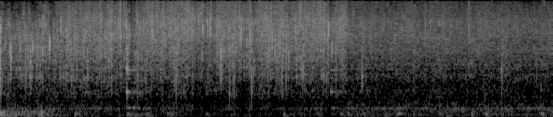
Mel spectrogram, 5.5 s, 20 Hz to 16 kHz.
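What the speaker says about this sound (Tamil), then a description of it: "இதோட 1/2 டீஸ்பூன் பெருங்காயத்தூள் சேர்த்து வெங்காயம் லேசாக செவந்து வர்ற அளவுக்கு வதக்கி விட்டுறலாம்" Finely chopped onion sautéing in hot oil with curry leaves and chillies in a pan, a steady close sizzle with crackling pops throughout and no voices.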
